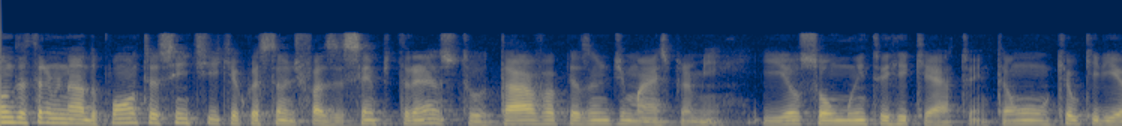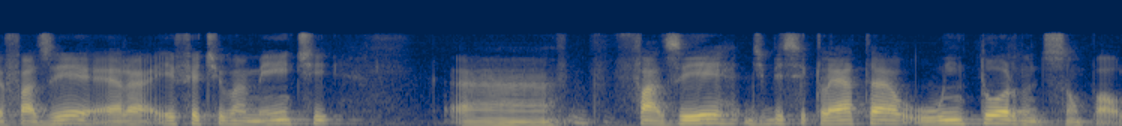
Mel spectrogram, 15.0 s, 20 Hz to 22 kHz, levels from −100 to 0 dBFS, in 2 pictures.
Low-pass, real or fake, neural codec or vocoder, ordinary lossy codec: 7.2 kHz; real; none; none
